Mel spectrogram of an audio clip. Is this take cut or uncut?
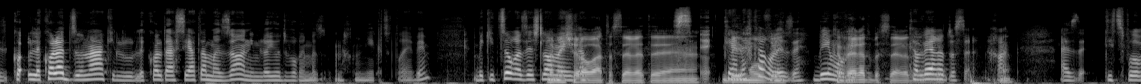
uncut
